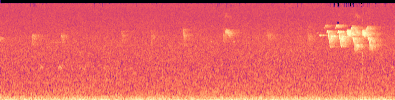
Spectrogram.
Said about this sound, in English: Some eastern kingbird squawking here too, but not very prominent.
